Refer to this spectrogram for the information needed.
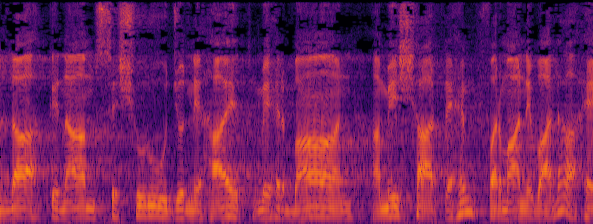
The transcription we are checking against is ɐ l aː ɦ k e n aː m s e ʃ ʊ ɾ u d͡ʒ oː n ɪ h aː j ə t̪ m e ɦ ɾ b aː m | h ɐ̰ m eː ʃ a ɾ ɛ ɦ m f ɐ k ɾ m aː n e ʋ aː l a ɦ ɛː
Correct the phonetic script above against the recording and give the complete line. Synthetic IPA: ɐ lː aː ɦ k e n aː m s e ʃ ʊ ɾ u d͡ʒ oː n ɪ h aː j ə t̪ m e ɦ ɾ b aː n | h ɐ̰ m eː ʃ a ɾ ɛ ɦ m f ɐ ɾ m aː n e ʋ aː l a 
